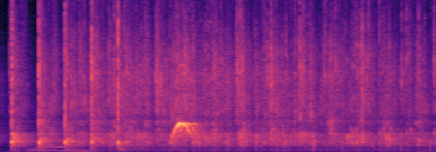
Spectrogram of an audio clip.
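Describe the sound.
Audience applause at a stand-up comedy show, a steady dense wash of clapping that swells slightly midway and continues without talk.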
